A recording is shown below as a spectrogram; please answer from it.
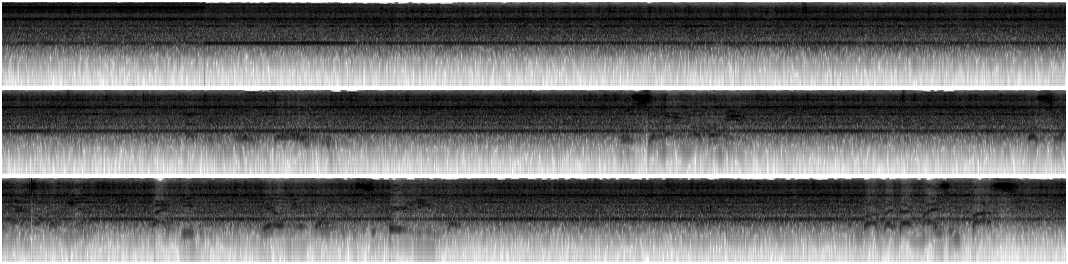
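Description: Nardini engine lathe running steadily with a high steady whine while a boring bar, on automatic power feed, bores out the hole of a metal pulley.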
